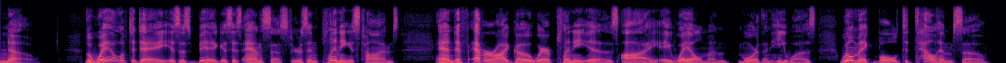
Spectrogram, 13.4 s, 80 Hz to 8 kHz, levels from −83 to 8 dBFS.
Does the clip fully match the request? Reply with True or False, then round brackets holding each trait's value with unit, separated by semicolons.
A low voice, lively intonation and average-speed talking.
True (125 Hz; 7.6 semitones; 165 wpm)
